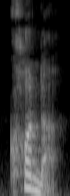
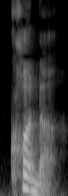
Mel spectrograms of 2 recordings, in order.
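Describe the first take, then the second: No difference in how they are said.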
